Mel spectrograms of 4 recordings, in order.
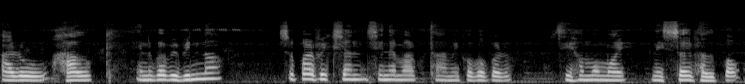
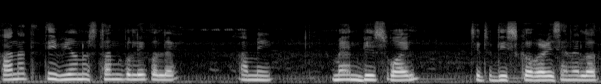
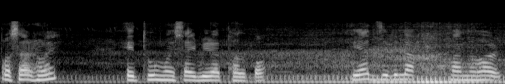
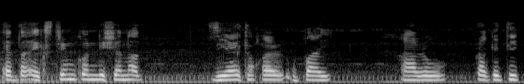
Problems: background sounds at intervals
